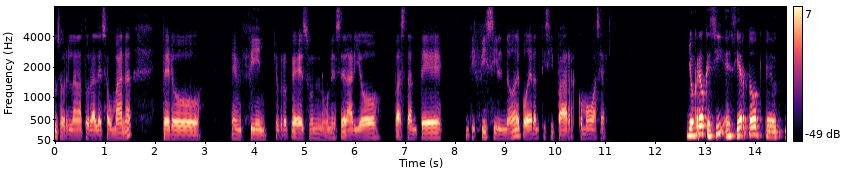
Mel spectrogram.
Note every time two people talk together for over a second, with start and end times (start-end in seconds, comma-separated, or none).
none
